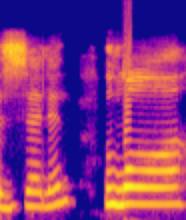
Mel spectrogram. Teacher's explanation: زلل اللہ، یہ جو لام ہے نا اس کو موٹا پڑھنا ہے. زلل یہاں تک باریک، پھر اللہ اس کو موٹا پڑھنا ہے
